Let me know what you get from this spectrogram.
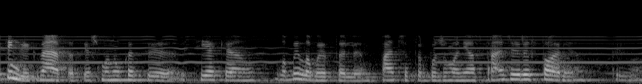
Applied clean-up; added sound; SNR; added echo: none; Wind instrument, woodwind instrument; 16 dB; none.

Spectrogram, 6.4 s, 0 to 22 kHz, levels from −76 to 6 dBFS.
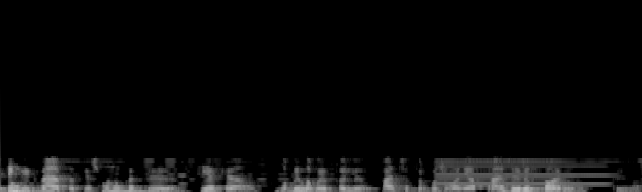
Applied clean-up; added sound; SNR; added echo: classical method Wiener filter.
